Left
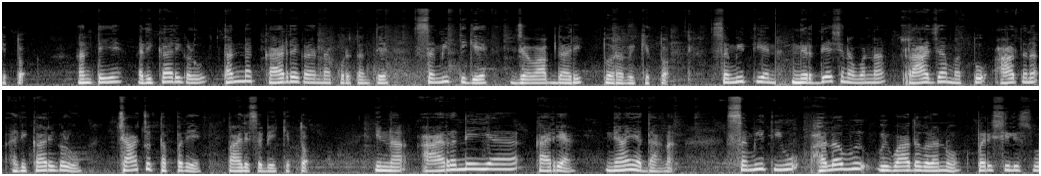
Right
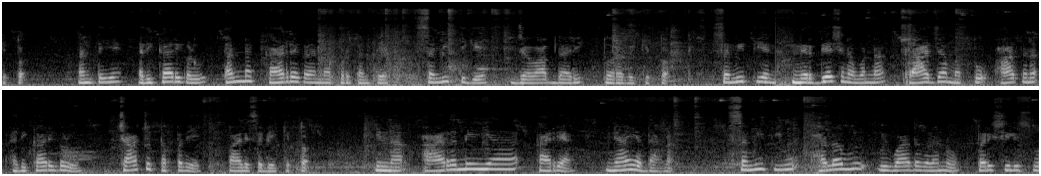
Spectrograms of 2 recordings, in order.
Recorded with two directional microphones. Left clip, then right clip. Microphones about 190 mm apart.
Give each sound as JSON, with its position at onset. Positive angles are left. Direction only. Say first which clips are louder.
{"t": 0.1, "sound": "a sound", "louder": "left 11 dB", "side_deg": 55}
{"t": 0.8, "sound": "speech", "louder": "left 13 dB", "side_deg": 55}
{"t": 18.5, "sound": "speech", "louder": "left 12 dB", "side_deg": 60}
